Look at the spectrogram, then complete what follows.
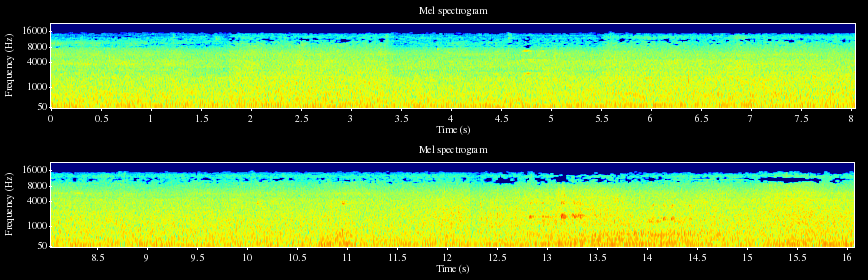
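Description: Steady rumble of city road traffic, getting a little louder from about ten seconds in.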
